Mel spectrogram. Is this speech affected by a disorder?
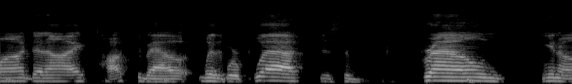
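Yes: cerebral palsy.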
